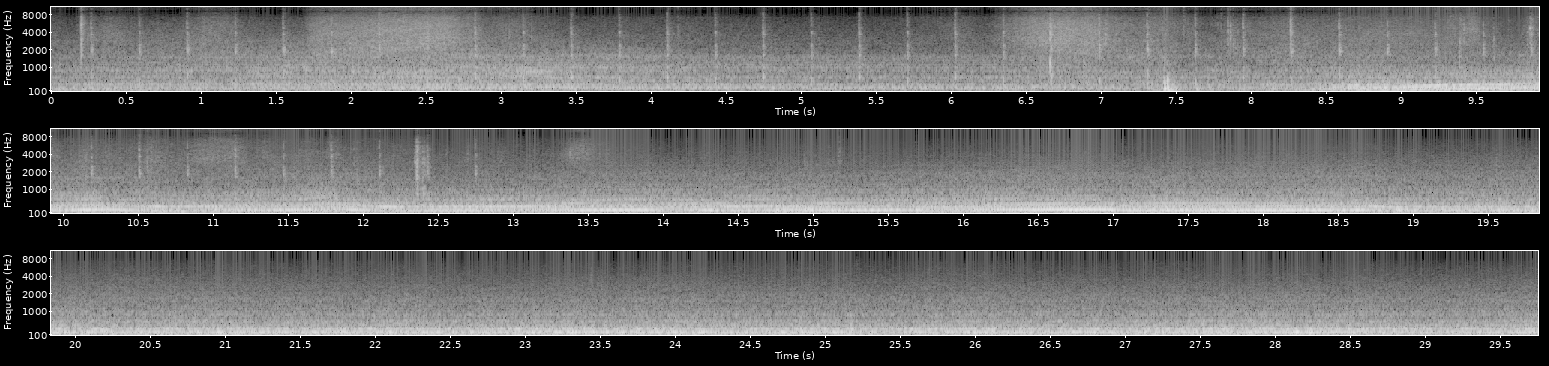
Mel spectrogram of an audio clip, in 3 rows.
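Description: BMW X7 M60i's twin-turbo V8 heard from inside the cabin. For the first several seconds it runs quietly, with a sharp click just before the engine note gets louder. The engine then accelerates hard, its pitch rising and stepping back down several times as the automatic gearbox shifts up, and it settles into a steady cruising drone for the last ten seconds.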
